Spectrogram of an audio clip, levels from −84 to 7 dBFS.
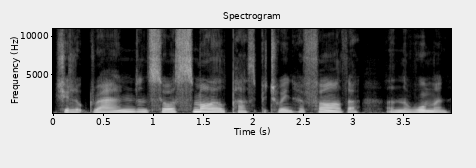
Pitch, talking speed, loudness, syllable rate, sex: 175 Hz, 210 wpm, -17 LUFS, 5.2 syllables/s, female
